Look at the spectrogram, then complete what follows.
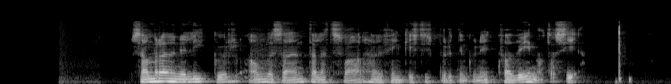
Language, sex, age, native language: Icelandic, male, 20-29, Icelandic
